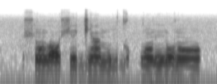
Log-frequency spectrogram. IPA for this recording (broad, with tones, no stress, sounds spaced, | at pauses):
ʃ ɔ̃˧ l ɔ˧ ʃ e˦ d͡ʒ ã˧ m i˧ d o˨ ɡ͡b ɔ̃˧ ɾ ĩ˧ ɾ o˧ ɾ ɔ̃˧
